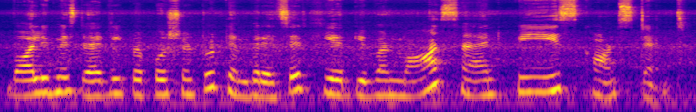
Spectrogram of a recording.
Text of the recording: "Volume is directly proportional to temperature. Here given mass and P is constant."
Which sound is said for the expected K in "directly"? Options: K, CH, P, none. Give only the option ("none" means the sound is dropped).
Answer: none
